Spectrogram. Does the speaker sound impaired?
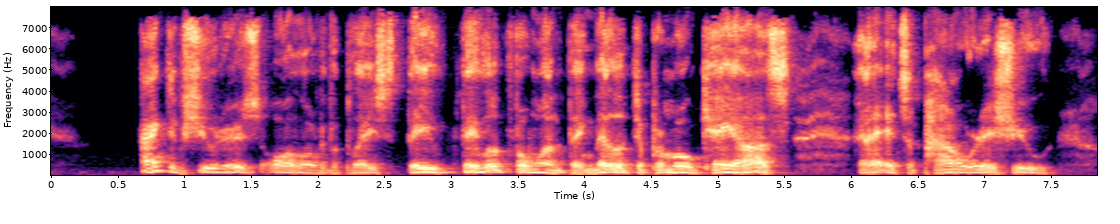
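Yes: gunshot injury to voice box; bullet still lodged behind carotid artery.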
